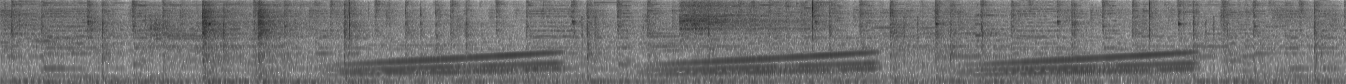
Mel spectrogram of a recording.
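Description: Video slot machine sound effects during a free-spins bonus: three rising electronic tones, each about two seconds long, play one after another while the reels spin, over short clicks and steady casino background noise.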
